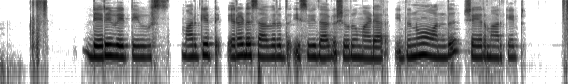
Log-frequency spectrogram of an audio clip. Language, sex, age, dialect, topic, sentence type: Kannada, female, 18-24, Northeastern, banking, statement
